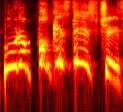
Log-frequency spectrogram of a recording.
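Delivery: very high, baffled question; retold incredulity. Confused friend asking Chase about the patch, incredulous.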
